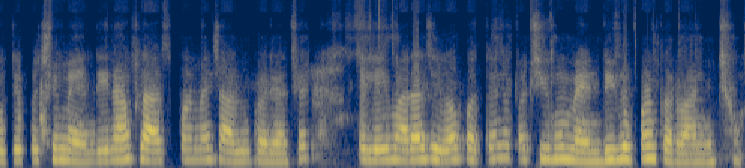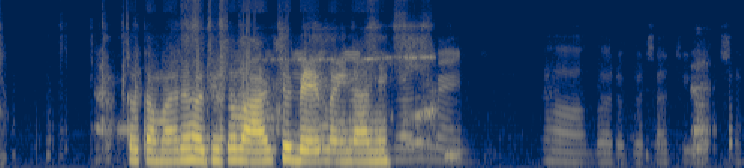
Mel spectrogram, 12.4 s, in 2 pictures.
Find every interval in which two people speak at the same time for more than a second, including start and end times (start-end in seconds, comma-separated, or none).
7.7-9.4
